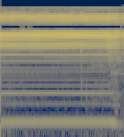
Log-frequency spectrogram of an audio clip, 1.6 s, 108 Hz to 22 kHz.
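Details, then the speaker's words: 1994 Dodge Ram 5.2 with a delayed start (owner suspects failing ignition switch and starter) and electrical problems: a steady, harsh warning buzzer holds one pitch about 1.5 seconds then cuts off, sounding even with the door closed; cause not identified. "so we'll close our door so the buzzer don't go off for the door it's still going to go off but for other reasons yeah I hear it"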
